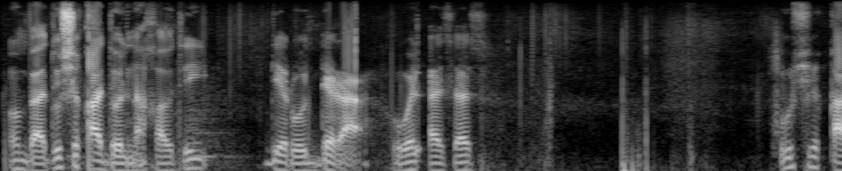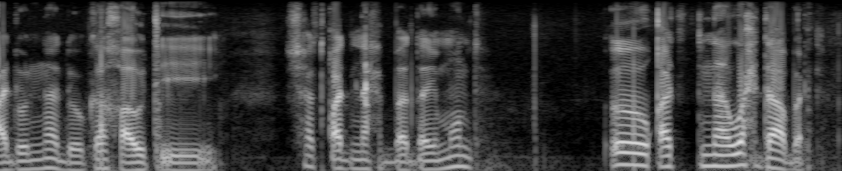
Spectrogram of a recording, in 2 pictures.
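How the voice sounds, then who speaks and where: His voice sits low and moves briskly, with vocal fry broken by long pauses. He's a gaming YouTuber with an Algerian Arabic accent chatting through a let's-play and treating his viewers as brothers, recorded on a dull lo-fi mic with steady noise.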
